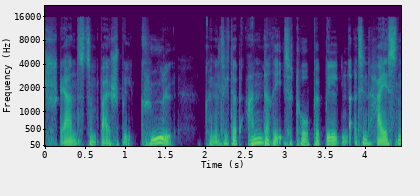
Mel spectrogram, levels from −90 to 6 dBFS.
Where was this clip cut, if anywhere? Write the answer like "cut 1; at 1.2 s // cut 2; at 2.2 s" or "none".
none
